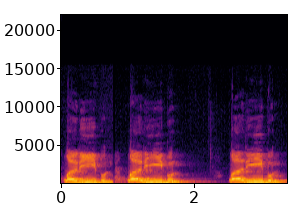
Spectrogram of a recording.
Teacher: چونکہ یہ بڑا قاف ہے اس لیے اس کی آواز پر ہو کر نکل رہی ہے، موٹی ہو کر نکل رہی ہے۔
